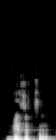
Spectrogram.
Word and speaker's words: visited: Então, eu vou acrescentar id. Eu vou acrescentar uma nova sílaba. Lembra, nos outros casos, não acrescentava outra sílaba. Ficava a mesma coisa. Clean, cleaned. Stop, stopped. Mesma quantidade de sílabas. Aqui eu tenho visit. Eu vou acrescentar mais uma sílaba.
